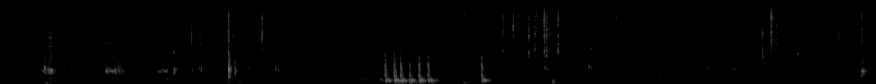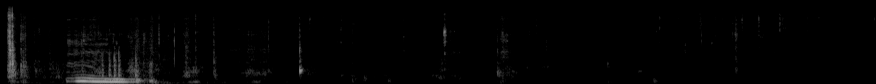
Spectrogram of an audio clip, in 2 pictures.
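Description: Close-up chewing and lip-smacking of a man eating soft cake, heard as a scatter of small wet clicks. A short low hum comes about four seconds in, and a louder hum about ten seconds in.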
